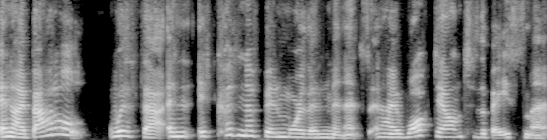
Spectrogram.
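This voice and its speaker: An ordinary speaking voice, a woman's, fairly high and lively in intonation, with an American accent at a moderate pace. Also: big swings in loudness. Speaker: travel ICU nurse. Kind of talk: podcast interview answer.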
